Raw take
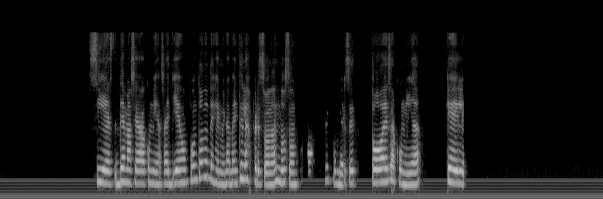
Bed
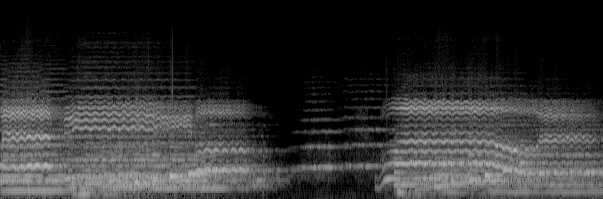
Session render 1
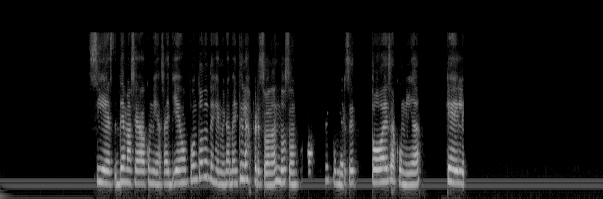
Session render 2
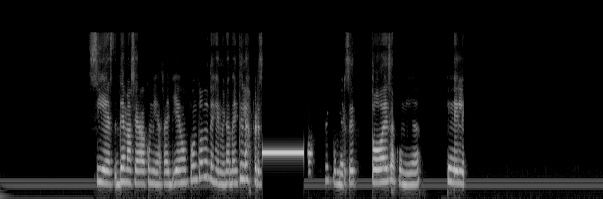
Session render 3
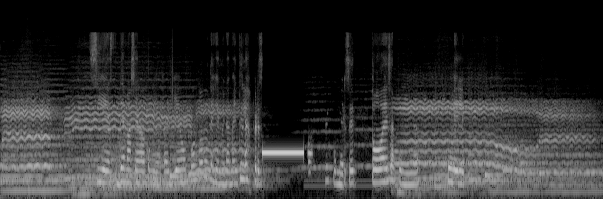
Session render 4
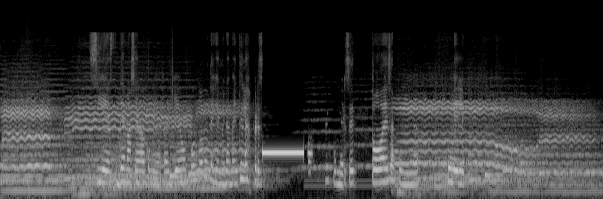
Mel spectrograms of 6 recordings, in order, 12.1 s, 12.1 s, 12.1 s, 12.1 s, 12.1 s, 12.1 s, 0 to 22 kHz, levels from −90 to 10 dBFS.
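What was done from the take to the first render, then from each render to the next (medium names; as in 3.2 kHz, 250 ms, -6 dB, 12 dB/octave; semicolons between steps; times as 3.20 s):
de-hum 50 Hz, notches 3
2.76–4.14 s: distance through air 290 m; 5.24–6.08 s: bleep 883 Hz -11 dBFS; 7.86–9.09 s: boxcar filter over 38 samples
add bed -3 dB
trim +1.5 dB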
